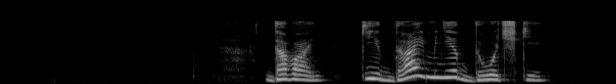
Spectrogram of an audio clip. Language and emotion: Russian, positive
